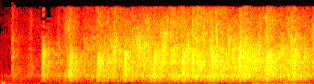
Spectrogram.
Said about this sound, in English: All right, so thank you all for coming, and let's hear a round of applause for the presenters once more.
